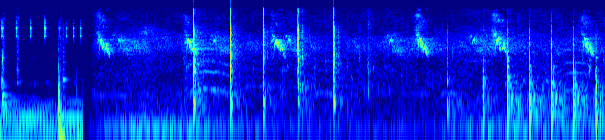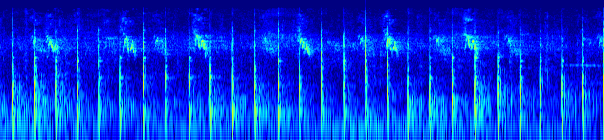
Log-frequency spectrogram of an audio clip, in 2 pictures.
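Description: Small steel trowel tapping on a cement surface, sparse sharp taps at first and then about four a second, while a bird chirps repeatedly in short falling calls. Music cuts off about a second in.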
